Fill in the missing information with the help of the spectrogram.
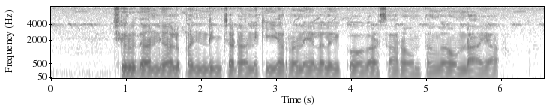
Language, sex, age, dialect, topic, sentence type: Telugu, male, 41-45, Southern, agriculture, question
